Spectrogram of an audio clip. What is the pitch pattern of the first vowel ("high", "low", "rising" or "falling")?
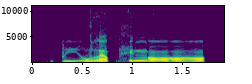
rising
